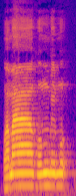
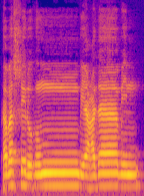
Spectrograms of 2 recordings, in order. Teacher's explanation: মিম সাকিনটাকে গুণনা করে পড়ব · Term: ইখফায়ে শাফাবি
